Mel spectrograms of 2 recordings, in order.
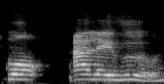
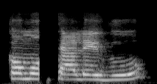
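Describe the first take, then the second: First: The final T is silent, with a pause before allez. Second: The T is pronounced and joins into allez. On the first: The speaker calls it wrong. "you wouldn't pronounce that T at the end of comment... So you kind of have to pause" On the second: The speaker calls it right. "it almost sounds like the two words are connected... And you would pronounce that T"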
